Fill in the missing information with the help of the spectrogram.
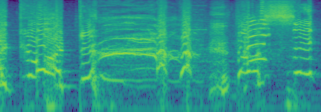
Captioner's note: wheeze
